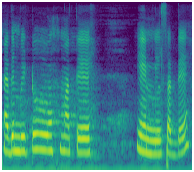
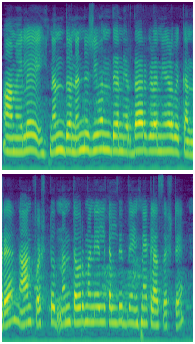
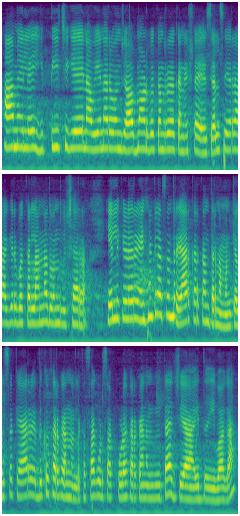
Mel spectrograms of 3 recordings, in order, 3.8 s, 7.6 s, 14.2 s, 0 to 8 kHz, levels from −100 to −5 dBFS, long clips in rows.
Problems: background sounds at intervals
